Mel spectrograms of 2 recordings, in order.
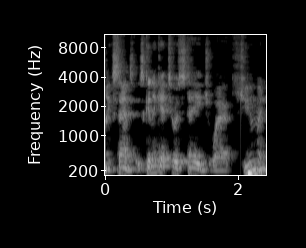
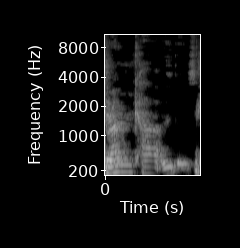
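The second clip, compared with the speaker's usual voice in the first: slow dramatic announcement; 3 semitones higher, much slower than usual. Pretend. Joking pronouncement, slow.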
